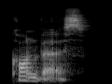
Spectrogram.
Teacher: we stress the first syllable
